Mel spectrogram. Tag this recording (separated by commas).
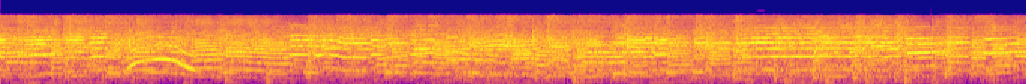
Music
